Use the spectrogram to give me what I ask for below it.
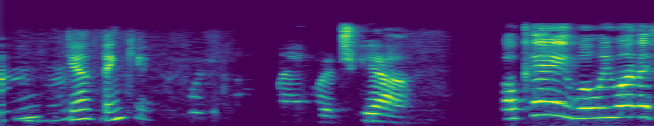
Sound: distorted audio

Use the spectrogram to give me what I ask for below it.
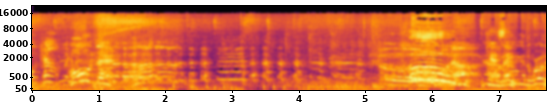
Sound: laugh

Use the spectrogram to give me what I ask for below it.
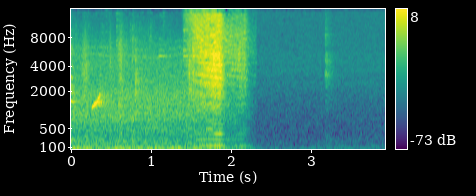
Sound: whistles; electrical zapping

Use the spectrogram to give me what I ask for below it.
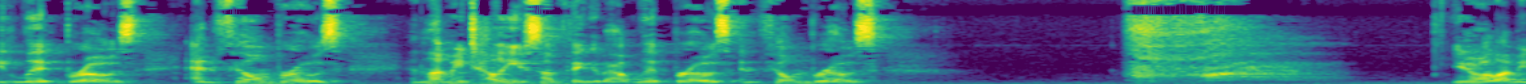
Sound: deep sigh

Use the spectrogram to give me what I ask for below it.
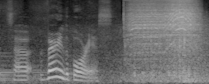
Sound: drill whirring

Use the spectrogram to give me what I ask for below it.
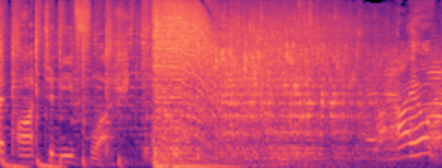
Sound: flushing

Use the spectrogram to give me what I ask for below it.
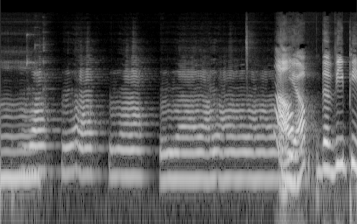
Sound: woman singing; mocking sound

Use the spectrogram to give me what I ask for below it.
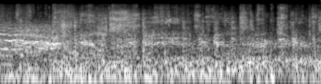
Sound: growling

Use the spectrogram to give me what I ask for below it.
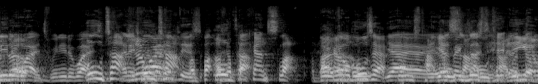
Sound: crowd mumbling

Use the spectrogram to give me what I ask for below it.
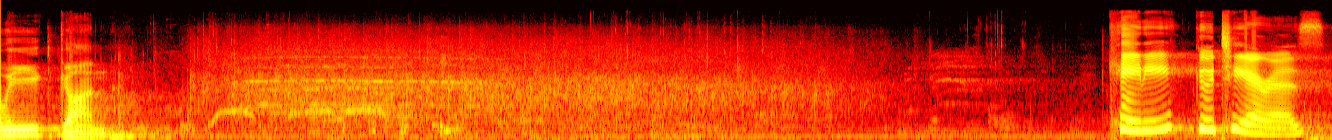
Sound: applause

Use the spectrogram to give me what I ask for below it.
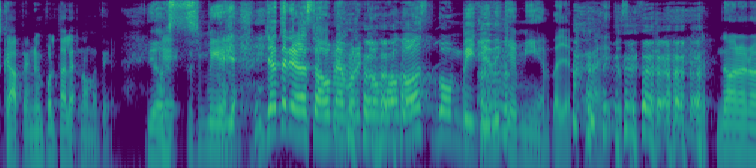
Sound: laughs

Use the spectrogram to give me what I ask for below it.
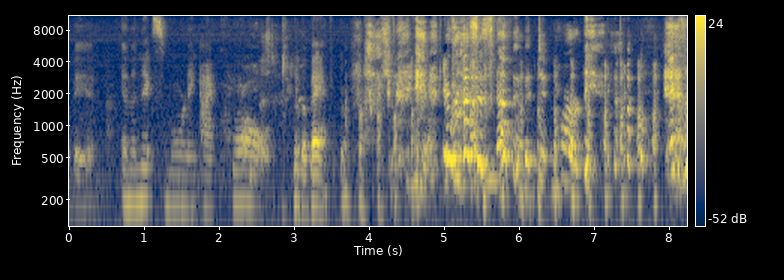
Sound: laughter

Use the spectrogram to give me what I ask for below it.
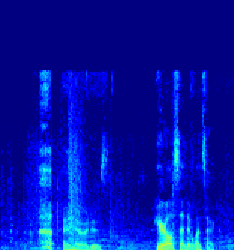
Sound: laugh

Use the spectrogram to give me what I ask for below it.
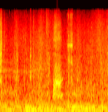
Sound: none

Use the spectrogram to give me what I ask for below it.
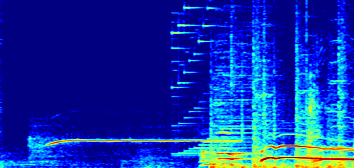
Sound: whistling

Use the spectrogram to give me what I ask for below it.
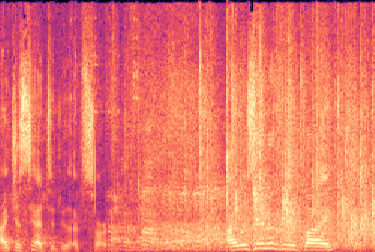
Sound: audience applause

